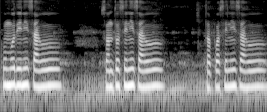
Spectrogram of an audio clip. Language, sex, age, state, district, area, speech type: Odia, female, 60+, Odisha, Balangir, urban, spontaneous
